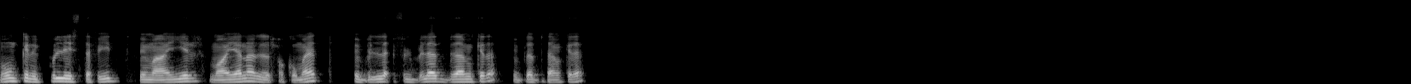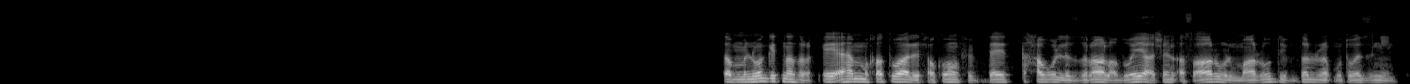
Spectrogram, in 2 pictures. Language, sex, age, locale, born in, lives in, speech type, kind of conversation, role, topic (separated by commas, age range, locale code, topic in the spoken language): Arabic, male, 18-19, ar-EG, Egypt, Egypt, read, expert-assistant, asker, تفتكر لو كل الفلاحين في مصر قرروا يزرعوا بس محاصيل عضوية، إيه اللي كان هيحصل في الاقتصاد، وصحة الناس، وأسعار الأكل؟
